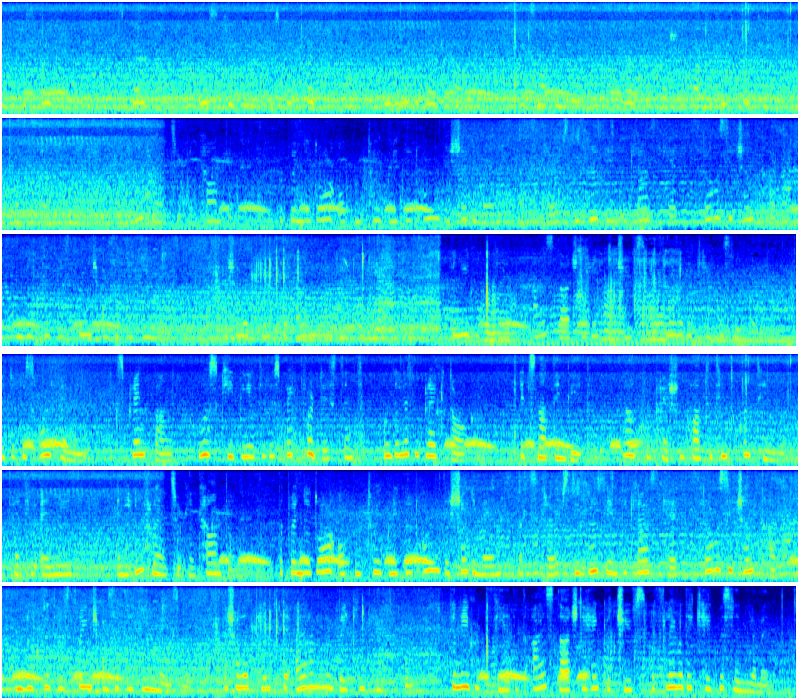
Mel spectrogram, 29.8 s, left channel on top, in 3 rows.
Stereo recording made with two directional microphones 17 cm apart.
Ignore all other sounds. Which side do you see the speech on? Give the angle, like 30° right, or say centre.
50° right.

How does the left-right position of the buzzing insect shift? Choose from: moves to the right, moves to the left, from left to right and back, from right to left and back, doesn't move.
from left to right and back.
